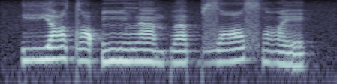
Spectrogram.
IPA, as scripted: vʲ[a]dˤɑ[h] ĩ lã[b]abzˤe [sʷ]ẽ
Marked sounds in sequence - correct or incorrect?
correct, incorrect: ʔ, correct, incorrect: sˤ

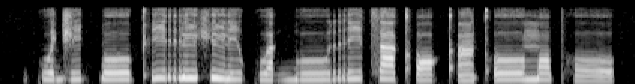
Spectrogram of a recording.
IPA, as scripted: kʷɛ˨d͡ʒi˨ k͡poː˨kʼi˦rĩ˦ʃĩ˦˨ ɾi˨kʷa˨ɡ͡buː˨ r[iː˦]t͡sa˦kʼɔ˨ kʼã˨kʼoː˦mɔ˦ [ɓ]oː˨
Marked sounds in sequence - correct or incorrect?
incorrect: i˦, incorrect: pʰ

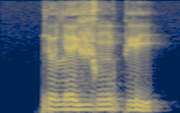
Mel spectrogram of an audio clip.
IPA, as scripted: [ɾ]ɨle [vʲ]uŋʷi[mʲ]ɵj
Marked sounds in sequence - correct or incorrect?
correct, correct, incorrect: pʲ

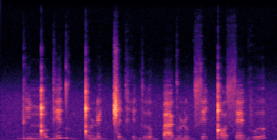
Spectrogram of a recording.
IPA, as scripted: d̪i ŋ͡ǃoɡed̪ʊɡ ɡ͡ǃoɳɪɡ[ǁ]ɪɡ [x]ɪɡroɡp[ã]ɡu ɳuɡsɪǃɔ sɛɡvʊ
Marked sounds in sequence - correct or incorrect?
correct, incorrect: h, incorrect: a

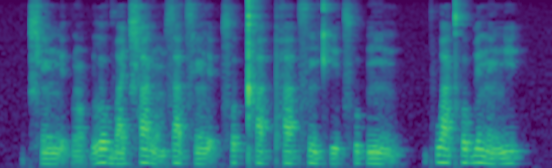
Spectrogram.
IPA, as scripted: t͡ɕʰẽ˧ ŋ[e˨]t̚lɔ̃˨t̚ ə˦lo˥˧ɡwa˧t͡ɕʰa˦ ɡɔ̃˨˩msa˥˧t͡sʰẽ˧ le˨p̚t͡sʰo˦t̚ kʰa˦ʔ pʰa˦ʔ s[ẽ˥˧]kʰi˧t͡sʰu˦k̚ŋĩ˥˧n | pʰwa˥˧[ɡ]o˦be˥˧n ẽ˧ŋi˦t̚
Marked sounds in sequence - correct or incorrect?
correct, incorrect: ĩ˥˧, incorrect: kʰ

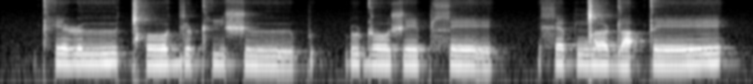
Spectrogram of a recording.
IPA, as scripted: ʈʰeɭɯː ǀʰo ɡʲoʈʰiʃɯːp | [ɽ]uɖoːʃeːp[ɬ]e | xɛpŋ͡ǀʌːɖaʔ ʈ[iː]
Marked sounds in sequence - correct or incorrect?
correct, correct, incorrect: eː

